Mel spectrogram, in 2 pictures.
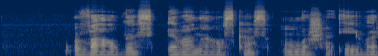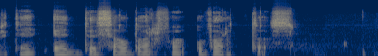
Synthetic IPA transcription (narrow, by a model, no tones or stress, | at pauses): ʋɑˑlˠˑd̪ɐsiʋɐnɑˑʊskɐsmʊʃɐ̰ʔiːʋɐɾʲt̪ʲɪɪɾd̪ʲɪsʲɛlˠd̪ɔɾfoːʋɐɾt̪ʊ̰s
